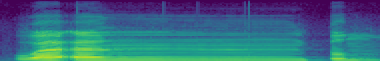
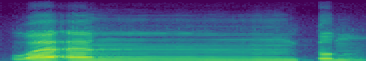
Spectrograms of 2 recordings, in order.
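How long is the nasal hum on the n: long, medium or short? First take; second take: medium; medium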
